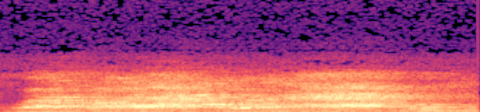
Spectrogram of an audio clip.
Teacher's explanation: Wa khalaqnakum azwaja. Awas lafaz khalaq harus tafkhim, kha mufakhamah, qaf mufakhamah.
